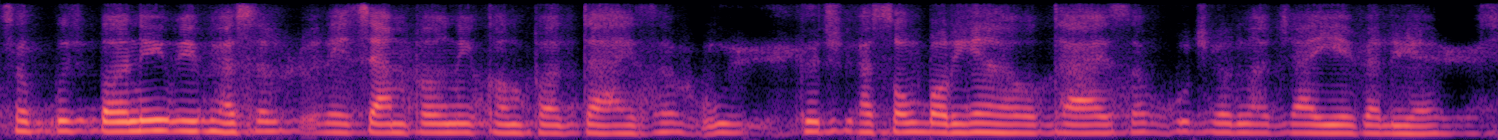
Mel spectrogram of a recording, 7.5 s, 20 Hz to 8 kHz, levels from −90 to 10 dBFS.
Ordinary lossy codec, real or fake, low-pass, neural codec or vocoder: none; fake; 7.2 kHz; codec, 16 kHz in and 24 kHz out, 0.9 kbps, LongCat-Audio-Codec, four codebook decoder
